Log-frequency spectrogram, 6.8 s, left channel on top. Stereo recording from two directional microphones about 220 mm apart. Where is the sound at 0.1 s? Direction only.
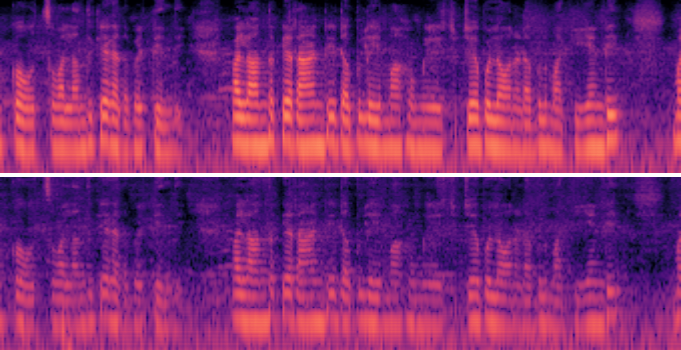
35° left (ahead or behind).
